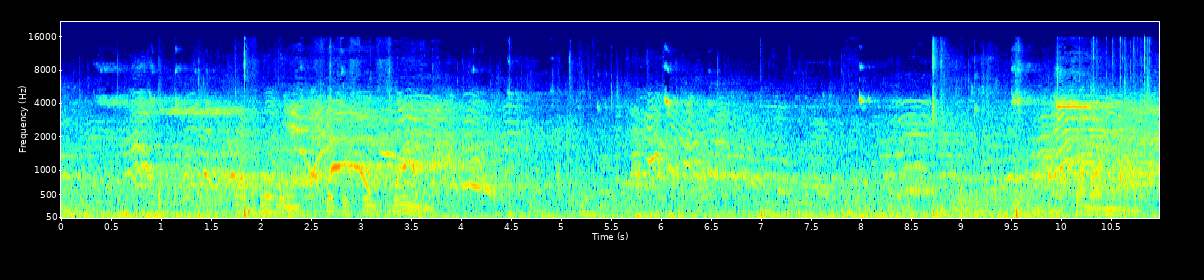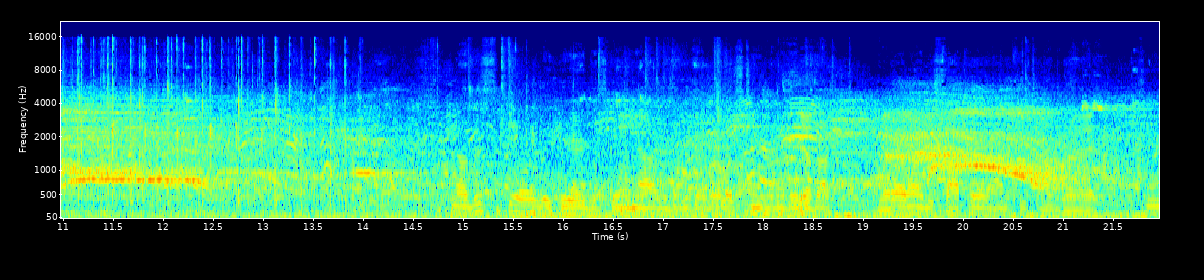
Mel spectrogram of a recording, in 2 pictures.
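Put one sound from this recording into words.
Many voices of players and onlookers shout and chatter through a large echoing hall.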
